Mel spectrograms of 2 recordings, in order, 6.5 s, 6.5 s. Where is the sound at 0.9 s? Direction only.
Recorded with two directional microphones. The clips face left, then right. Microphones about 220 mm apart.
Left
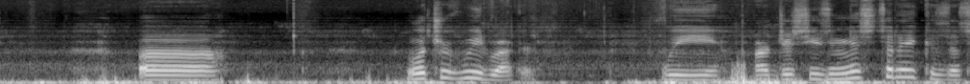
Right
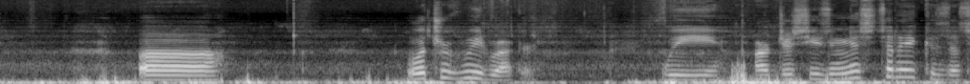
25° left (ahead or behind).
